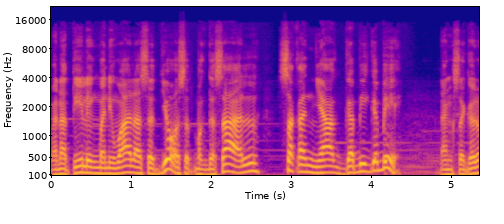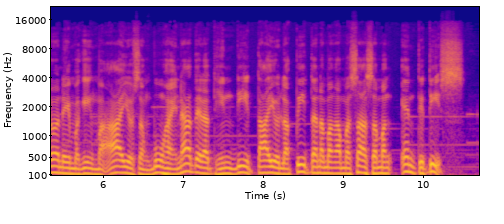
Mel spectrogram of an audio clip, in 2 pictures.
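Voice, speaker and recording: A man with a Filipino accent hosting a story program, reading in a scripted narration style. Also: medium pitch. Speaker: host reading a listener's horror letter. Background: music.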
